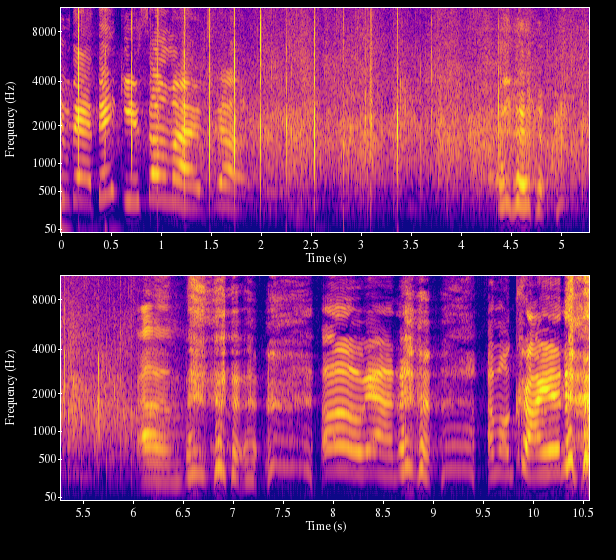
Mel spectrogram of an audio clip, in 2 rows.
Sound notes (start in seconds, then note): 2.5 applause; 6.4 laughter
